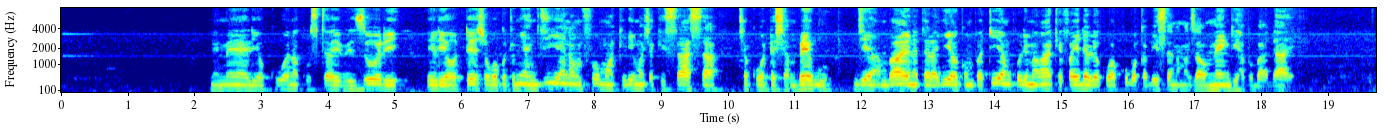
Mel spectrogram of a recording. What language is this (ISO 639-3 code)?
swa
